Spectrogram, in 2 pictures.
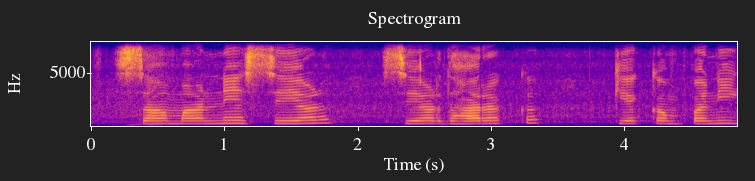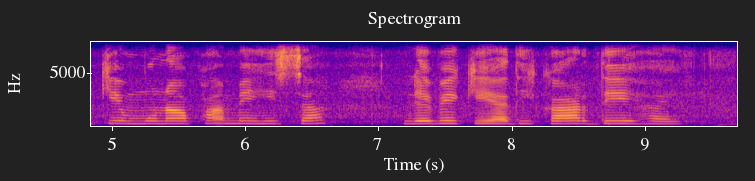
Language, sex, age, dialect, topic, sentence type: Magahi, female, 31-35, Southern, banking, statement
